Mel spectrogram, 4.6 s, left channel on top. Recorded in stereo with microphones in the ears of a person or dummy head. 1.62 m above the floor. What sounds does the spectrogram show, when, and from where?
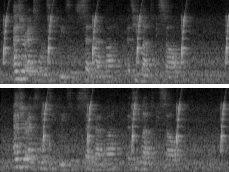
0.2 s a woman speaking: 60° left (ahead or behind), 4 m; by 3.6 s 35° left (ahead or behind), 2.0 m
